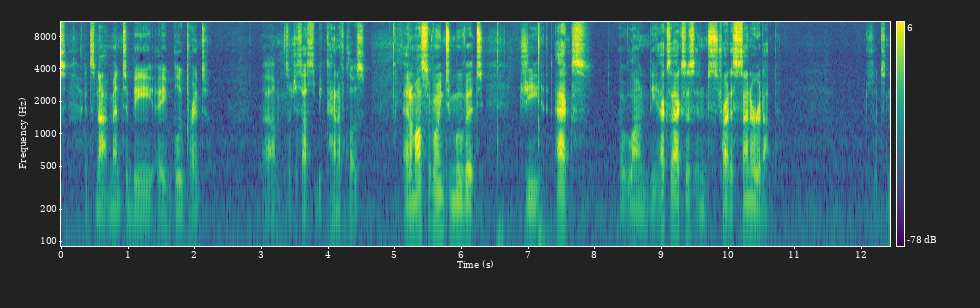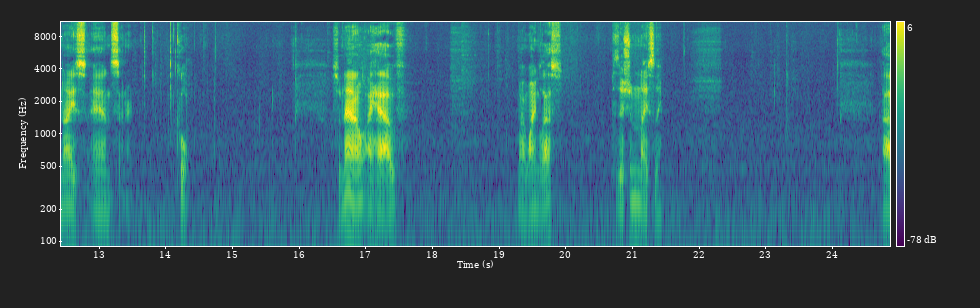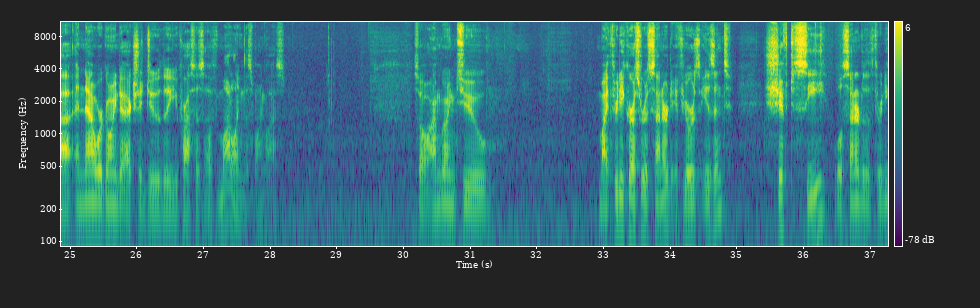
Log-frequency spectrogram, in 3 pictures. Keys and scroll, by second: 6.5 g, 7.2 x, 36.2 shift+c.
